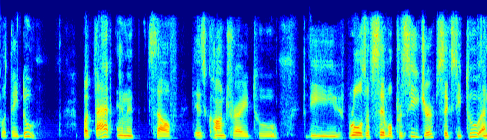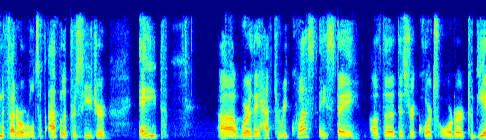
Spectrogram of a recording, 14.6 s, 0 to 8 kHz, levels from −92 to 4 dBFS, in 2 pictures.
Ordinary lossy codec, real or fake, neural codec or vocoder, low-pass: AAC, 48 kbps; real; none; 7.2 kHz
